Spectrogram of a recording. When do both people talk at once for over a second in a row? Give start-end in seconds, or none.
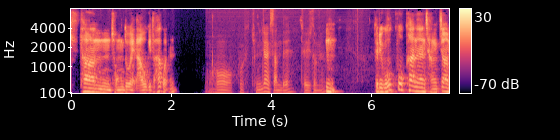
none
